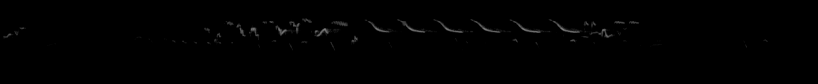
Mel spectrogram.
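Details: Song of the olive-backed pipit: soft scattered notes build into a loud high trilling series of about a dozen sharp downslurred, sweeping whistles, then fade to faint rapid ticking.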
